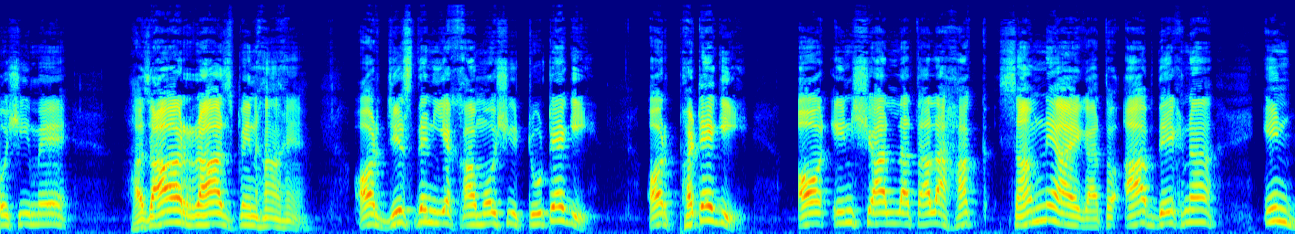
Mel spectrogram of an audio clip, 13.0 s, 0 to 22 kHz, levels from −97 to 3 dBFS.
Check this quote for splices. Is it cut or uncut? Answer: uncut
